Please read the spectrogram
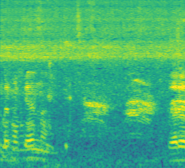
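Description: A crow cawing: short calls, two of them close together in the second half.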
